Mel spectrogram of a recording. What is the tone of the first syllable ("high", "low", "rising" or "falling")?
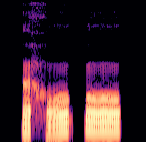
low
